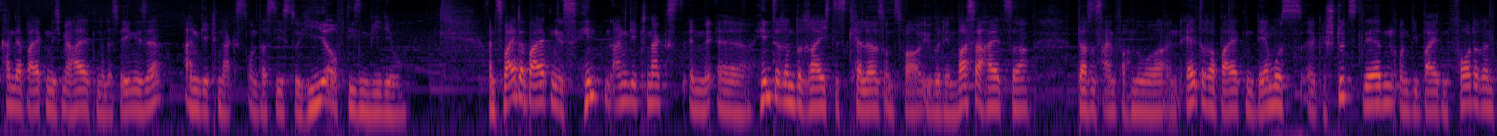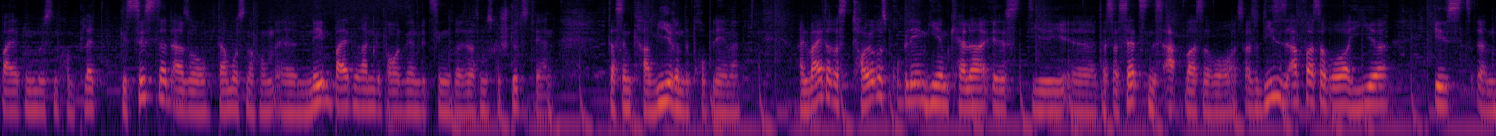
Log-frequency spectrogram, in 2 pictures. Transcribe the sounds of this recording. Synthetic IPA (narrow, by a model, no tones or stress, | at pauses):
skʰandeɐbalkŋ̩nɪçtmeːɐhaltn̩ʊntd̥ɛsv̥eːɡŋ̩ɪsteːɐ | ʔanɡəknakstʊntd̥asz̥iːstd̥uːɦiːɐa̰ʊfd̥iːzəmviːdeoː | ʔaɪnt͡sv̥aɪtɐbalkŋ̩ɪsthɪntn̩ʔanɡəkʰnakstɪmɛhɪntəʁ̞ənbəʁaɪçd̥ɛskʰɛlɐsʊ̰ntt͡sv̥a̰ːɐʔy̰ːbɐdeːmvasɐɦaɪt͡sɐ | d̥asɪstʔa̰ɪnfaχnuːɐa̰nʔɛltəʁ̞ɐbalkŋ̩deːɐmʊsʔɛːɡ̥əʃtʏt͡stv̥eːɐdn̩ʔʊnt̚d̥iːbaɪdn̩fɔɐdəʁ̞ənbalkŋ̩mʏsn̩kʰɔmpʰl̥ɛt | ɡ̥əsɪstətʔalzod̥aːmʊsnɔχmɛːneːbm̩balkŋ̩ʁanɡəbaʊtv̥eːɐn̩bət͡siːʊŋsv̥aɪzədasmʊsɡ̥əʃtʏt͡stv̥eːɐdn̩ | d̥asz̥ɪnt̚ɡ̥ʁaviːʁ̞əndəpʁ̥obleːmə | ʔaɪnvaɪtəʁ̞əstʰɔʏʁ̞əspʁ̥obleːmɦiːɐɪmkʰɛlɐʔɪstd̥iɛːd̥asɛɐzɛt͡sn̩dɛsʔapv̥asɐʁɔːɐsʔalzodiːzəsʔapv̥asɐʁɔːɐhiːɐ | ʔɪstʔɛːm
